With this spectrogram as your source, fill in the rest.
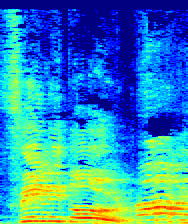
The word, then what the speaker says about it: Philidor: It rhymes with rough. Philidor defense. That's the way we call the defense. Philidor.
